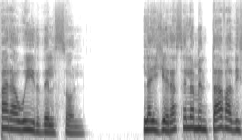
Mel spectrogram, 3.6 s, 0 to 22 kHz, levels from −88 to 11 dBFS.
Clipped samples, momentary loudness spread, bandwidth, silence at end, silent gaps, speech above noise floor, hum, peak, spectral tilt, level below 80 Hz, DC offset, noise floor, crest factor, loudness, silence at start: under 0.1%; 10 LU; 20 kHz; 0 s; none; 61 dB; none; -4 dBFS; -5 dB/octave; -60 dBFS; under 0.1%; -80 dBFS; 16 dB; -19 LUFS; 0 s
